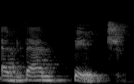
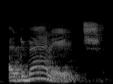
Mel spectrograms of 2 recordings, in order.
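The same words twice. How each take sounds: First: The T is pronounced, British style. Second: The T is dropped, American style.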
